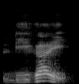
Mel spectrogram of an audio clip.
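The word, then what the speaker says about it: 利害: 그래서 발음이 리가이 땡땡 붙은 가이니까요. 리가이입니다.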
